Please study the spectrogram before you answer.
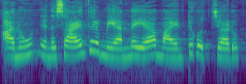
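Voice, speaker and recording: A woman's voice: on the high side, quick pace, mellow, muffled recording, natural voice. A woman reading a curt, hurt young friend. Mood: cold. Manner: cold, curt.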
